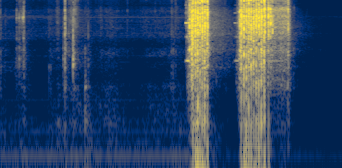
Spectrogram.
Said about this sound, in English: I'm going to use my impact here.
